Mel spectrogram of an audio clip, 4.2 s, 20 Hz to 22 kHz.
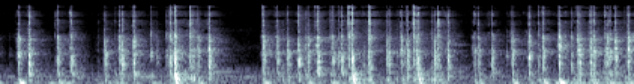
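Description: Fast, continuous typing with the fingertips of both hands on a SteelSeries Apex 7 TKL mechanical keyboard, which has plastic keycaps on a metal top plate and Red linear switches. Quick, bright plastic clacks with short, dull low thumps blur into a dense patter. The typing breaks briefly at about 1.5 seconds, then carries on at the same pace.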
